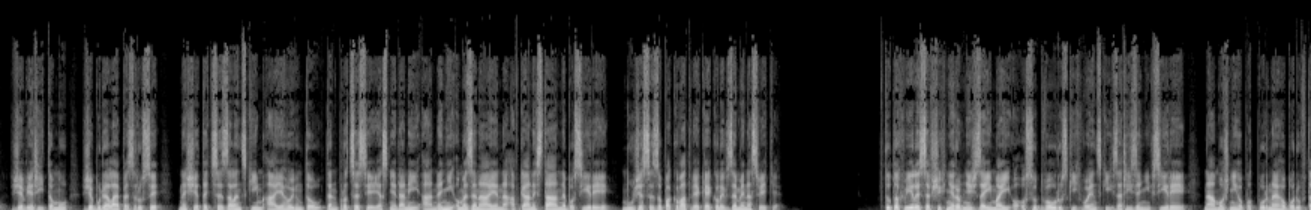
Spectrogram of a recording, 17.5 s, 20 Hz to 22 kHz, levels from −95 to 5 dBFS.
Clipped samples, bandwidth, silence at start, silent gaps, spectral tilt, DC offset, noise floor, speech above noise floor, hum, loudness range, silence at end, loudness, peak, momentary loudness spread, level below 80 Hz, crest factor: under 0.1%; 18.5 kHz; 0.15 s; 10.70-11.43 s; -5 dB/octave; under 0.1%; under -90 dBFS; over 70 dB; none; 3 LU; 0 s; -20 LUFS; -4 dBFS; 6 LU; -58 dBFS; 16 dB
